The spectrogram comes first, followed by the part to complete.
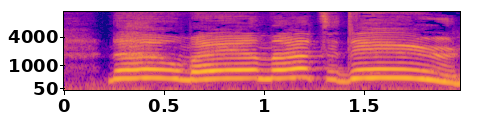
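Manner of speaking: put-on shrill, booming, high, loud Arkansas accent. Retelling a friend's reply to the speaker, in an Arkansas accent. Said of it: "my friend looks at me with her Arkansas accent".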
